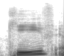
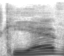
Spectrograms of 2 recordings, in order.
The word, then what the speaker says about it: Kyiv: Am I saying that right? In Ukraine? – You did. I was corrected harshly by the news junkie when I tried to tell him it's pronounced Kiev, and he said, Actually, that's wrong.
